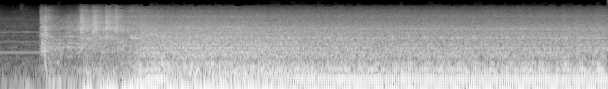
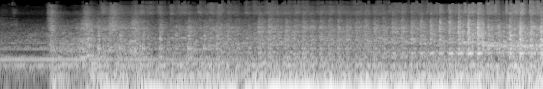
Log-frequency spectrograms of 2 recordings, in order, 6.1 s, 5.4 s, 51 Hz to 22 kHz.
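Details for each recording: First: 1972 C10 shop truck V8 after cutting away an inspection plate piece that caused a bell-housing knock; cranks, catches quickly and settles into a steady, even idle with no knocking. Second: 1972 Chevrolet C10 V8 first start after install; rough idle with hard rapid metallic knocking in the bell housing, feared bottom end damage but caused by inspection plate contacting the flexplate.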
